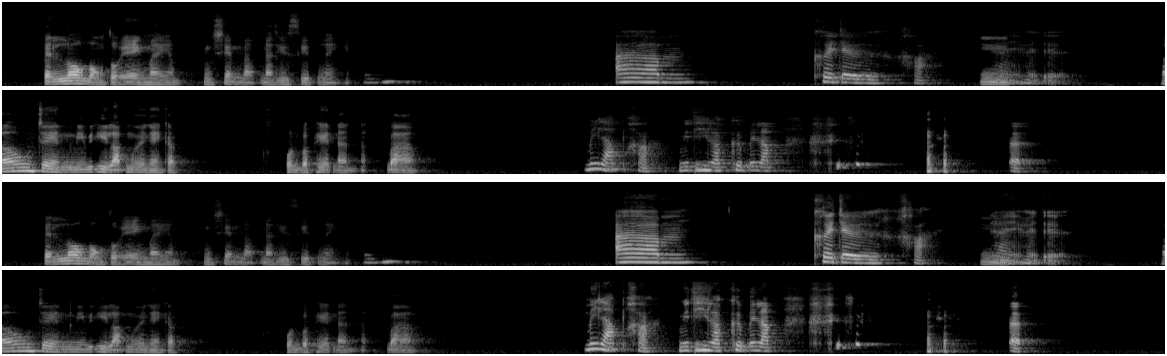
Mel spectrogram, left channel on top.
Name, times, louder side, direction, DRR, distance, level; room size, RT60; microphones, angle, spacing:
voice 1, 0.4-3.4 9.8-10.1 11.6-13.4 14.5-15.2 15.5-15.8 20.9-21.0, left 4 dB, 40° left, 19 dB, 0.3 m, -29 dB
voice 2, 3.6-3.9 6.1-6.9 8.1-9.3 9.9-10.7 17.5-20.2 21.7-21.8, right 5 dB, 80° right, 17 dB, 0.5 m, -28 dB
15.0 x 7.1 x 3.6 m, 0.72 s
head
